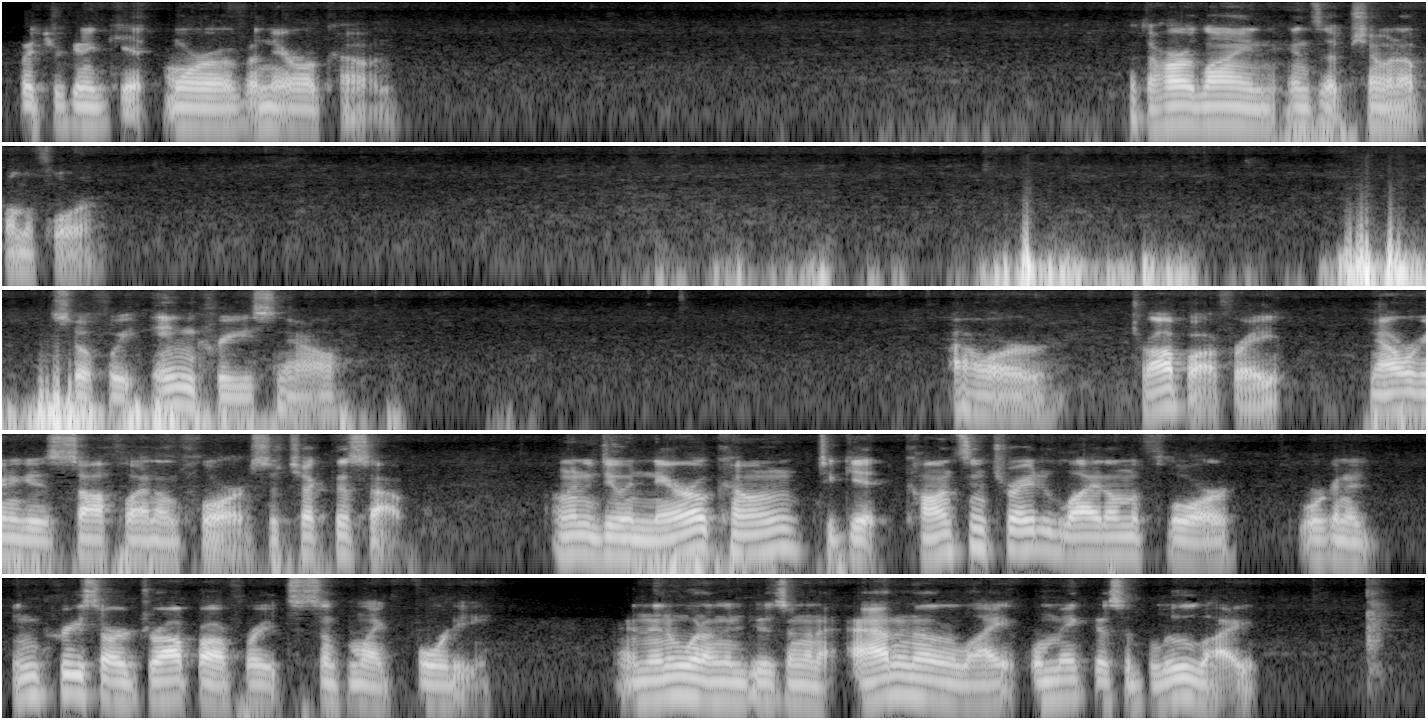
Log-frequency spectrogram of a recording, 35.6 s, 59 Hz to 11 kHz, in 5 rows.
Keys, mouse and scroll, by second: 11.8 click, 13.0 click, 16.1 click, 17.4 shift+click, 18.8 click, 27.5 click, 30.3 0, 30.9 Tab, 32.2 click, 33.6 click, 35.1 click.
